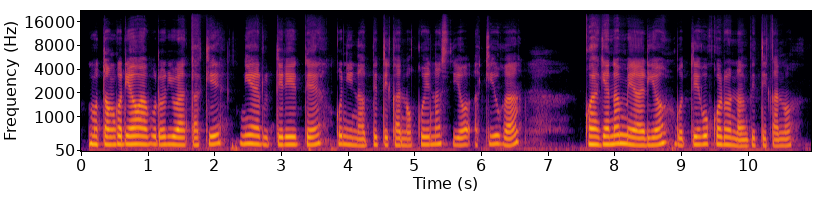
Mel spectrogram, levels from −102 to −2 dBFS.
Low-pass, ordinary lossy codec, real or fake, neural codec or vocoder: 19.8 kHz; none; fake; codec, 44.1 kHz, 7.8 kbps, Pupu-Codec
